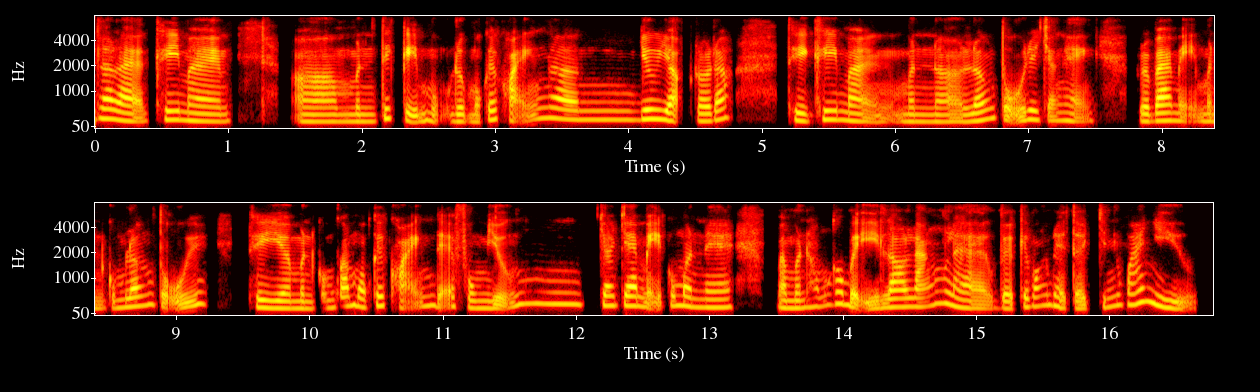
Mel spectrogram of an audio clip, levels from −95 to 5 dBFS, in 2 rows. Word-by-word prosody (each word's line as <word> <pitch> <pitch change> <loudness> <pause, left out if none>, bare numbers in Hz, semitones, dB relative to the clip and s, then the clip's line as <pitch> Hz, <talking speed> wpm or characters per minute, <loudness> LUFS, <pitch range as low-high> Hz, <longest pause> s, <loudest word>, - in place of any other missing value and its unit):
đó 265 -2 +4
là 215 -3 +5
khi 235 -1 +4
mà, 200 -3 +4 0.5
ờ, 185 0 +1
mình 185 0 -4
tiết 265 +6 -3
kiệm 180 +4 +6
một 185 - -7
được 185 0 -1
một - - -4
cái 235 - 0
khoản, 275 +2 0
ơ, 255 -3 +3 0.5
dư 250 0 +5
dật 205 - +6
rồi 195 0 +2
đó, 245 +3 +2 0.4
thì 205 -4 +3
khi 235 0 +3
mà 205 -3 +2 0.2
mình, 185 -1 -5
ờ, 180 0 -1
lớn 210 +7 +1
tuổi - - 0
đi 240 - +1
chẳng 215 - -3
hạn, - - -1 0.4
rồi 190 0 +2
ba 205 +1 +8
mẹ 210 - -1
mình 95 -1 -5
cũng 210 - -7
lớn 245 +5 +1
tuổi, 305 +1 -2 0.3
thì, 205 -5 +2
ờ, 190 - +4
mình 190 -1 -3
cũng 200 +2 -9
có 245 - +2
một 235 -4 0
cái 255 - +1
khoản 260 +1 -1
để - - 0
phụng 195 -1 -3
dưỡng, - - -1
ưm, 310 0 -5
cho 260 -1 -1
cha 255 -1 +5
mẹ - - +4
của 260 - -4
mình 245 -4 0
nè, 215 0 -1 0.3
mà - - +1
mình 200 0 -2
hông 235 +5 -8
có 315 - +1
bị 285 - +2
lo 225 0 +3
lắng 275 +7 0
là 205 - 0
về 185 - 0
cái 235 - -4
vấn 255 +3 -3
đề 260 - -1
tài - - -1
chính 240 +5 -7
quá 290 +3 -1
nhiều. 250 - -2
225 Hz, 245 wpm, -24 LUFS, 195-260 Hz, 0.5 s, ba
